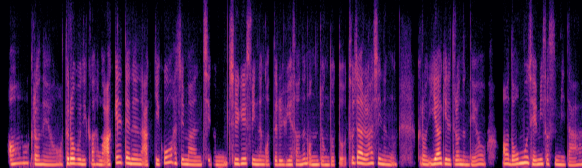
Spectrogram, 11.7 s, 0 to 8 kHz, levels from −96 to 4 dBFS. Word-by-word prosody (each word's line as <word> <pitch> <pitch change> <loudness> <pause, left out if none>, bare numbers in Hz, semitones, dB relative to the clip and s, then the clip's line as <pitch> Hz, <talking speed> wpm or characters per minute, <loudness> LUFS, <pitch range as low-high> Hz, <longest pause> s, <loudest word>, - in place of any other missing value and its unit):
아 210 0 +1 0.3
그러네요. 195 -2 -2
들어 235 0 +8
보니까 200 -3 -2
정말 190 -2 -1
아낄 270 +8 +1
때는 225 -4 +3
아끼고 215 +11 -2
하지만 205 -7 -1
지금 180 -2 -7
즐길 225 +1 +1
수 230 - -12
있는 195 -1 +1
것들을 185 -1 -4
위해서는 195 +4 -1
어느 185 -2 0
정도 175 -1 -4
또 230 - -8
투자를 250 -4 +2
하시는 220 -6 -1 0.4
그런 205 -6 -2
이야기를 225 0 +4
들었는데요. 200 +1 -2 0.3
아 225 -1 -1
너무 230 +7 +4
재미있었습니다. 195 -5 -2
200 Hz, 350 characters per minute, -19 LUFS, 185-225 Hz, 0.4 s, 들어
